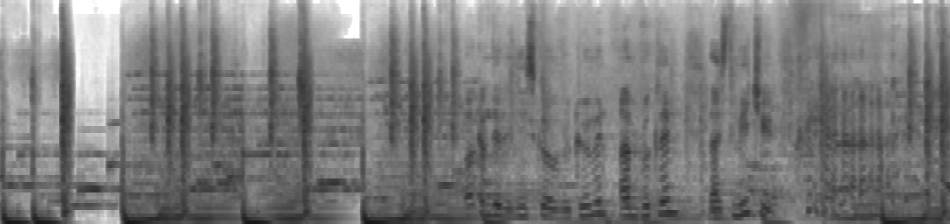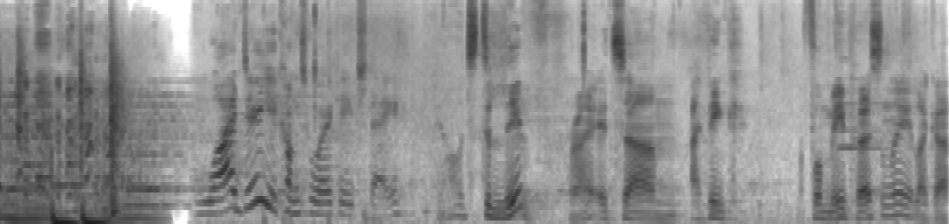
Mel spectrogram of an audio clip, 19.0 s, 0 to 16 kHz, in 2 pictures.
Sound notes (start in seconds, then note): 7.9 laughter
